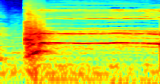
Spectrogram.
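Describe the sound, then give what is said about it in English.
A terrifying howl bursts in suddenly and loud, then holds as a long, steady, tonal wail that stays strong without a break for about two seconds. “As you hear this terrifying howl,”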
